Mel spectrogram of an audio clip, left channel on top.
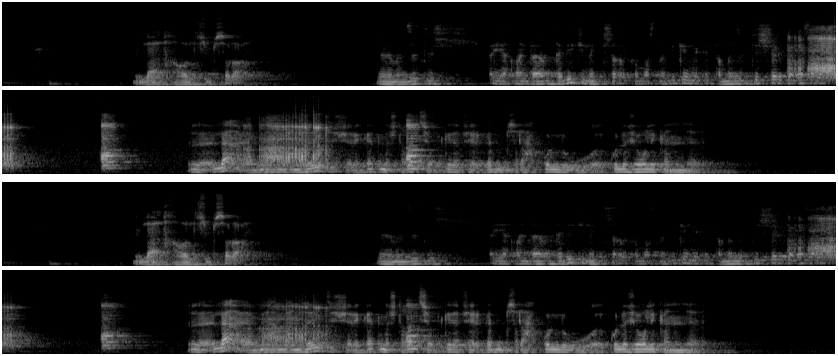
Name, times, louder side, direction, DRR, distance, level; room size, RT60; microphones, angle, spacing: voice 1, 1.3-2.5 10.2-15.4, right 2 dB, 20° right, 9 dB, 0.6 m, -33 dB
voice 2, 3.7-8.3, left 2 dB, 70° left, 3 dB, 0.7 m, -39 dB
sound 1, 7.9-8.5 9.3-9.5 10.7-11.6 12.4-12.6, left 7 dB, 35° left, 0.4 m, -31 dB
14.5 x 6.1 x 4.6 m, 1.0 s
head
